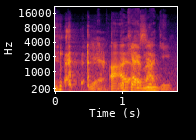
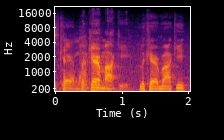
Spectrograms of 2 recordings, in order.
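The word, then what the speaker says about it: Lekkerimäki: Lemeraki, or how the hell you say his name? Lekaramaki. How you say it one more time? I apologize. Lekaramaki.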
